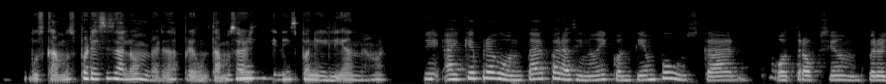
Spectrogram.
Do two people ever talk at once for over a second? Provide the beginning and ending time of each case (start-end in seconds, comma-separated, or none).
none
